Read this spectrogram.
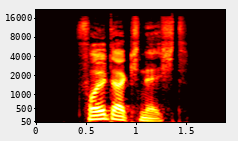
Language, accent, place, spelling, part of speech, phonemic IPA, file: German, Germany, Berlin, Folterknecht, noun, /ˈfɔltɐˌknɛçt/, De-Folterknecht.ogg
- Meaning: torturer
